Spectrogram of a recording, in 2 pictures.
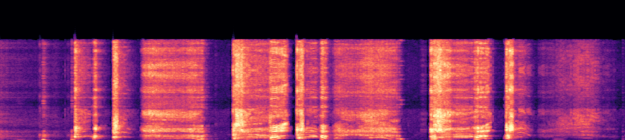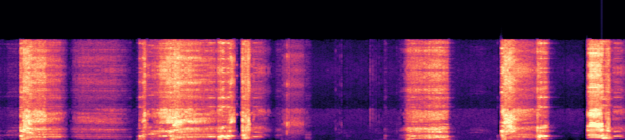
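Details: Repeated hard, harsh coughs in bursts, with throat clearing and brief gasping pauses: coughing fit.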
